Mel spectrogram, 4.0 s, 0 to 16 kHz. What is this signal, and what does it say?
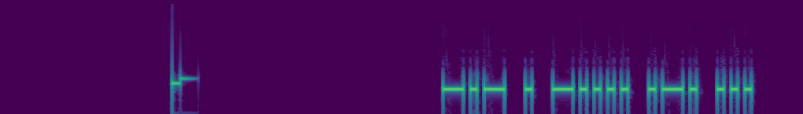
Morse code, heard as a keyed tone, about 34 wpm, 700 Hz. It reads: KE6RS
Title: NA SOTA Chaser Callsigns 35wpm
